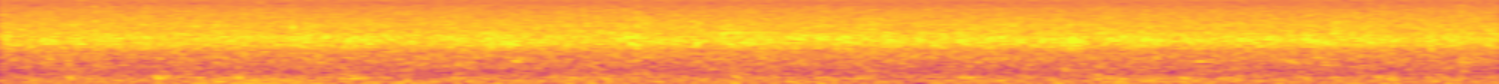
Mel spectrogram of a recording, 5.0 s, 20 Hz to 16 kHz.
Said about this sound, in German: Und jetzt regnet sich das hier so langsam ein. Ich bin ganz glücklich, dass es noch so ein paar ordentliche fetter Donnergrollen gab, die diese Folge 100 untermauern sollen.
